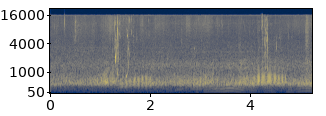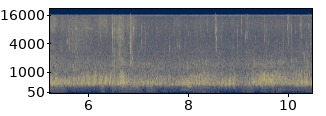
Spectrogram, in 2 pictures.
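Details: Spring chorus of more than 300 frogs at Teisko, Pirkanmaa, Finland: a thick, unbroken bed of purring croaks, swelling in pulses every second or two, with a faint low hum of voices underneath.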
